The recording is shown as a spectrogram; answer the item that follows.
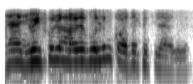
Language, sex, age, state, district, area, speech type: Bengali, male, 18-30, West Bengal, Darjeeling, rural, conversation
